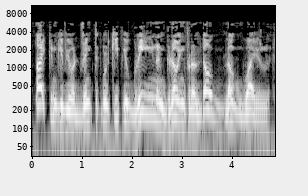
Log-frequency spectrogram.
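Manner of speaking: ancient tree-creature making a measured offer; stately forest-giant voice; Treebeard, hospitable. Acted. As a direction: roll the words out generously and unhurriedly.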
